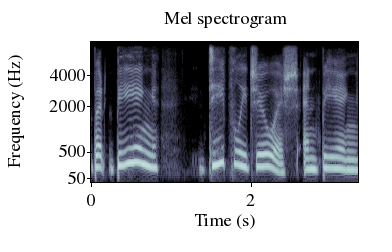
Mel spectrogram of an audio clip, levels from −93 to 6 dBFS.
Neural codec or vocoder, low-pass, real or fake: none; 7.2 kHz; real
